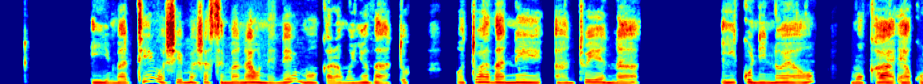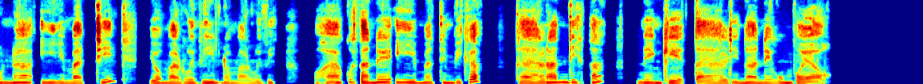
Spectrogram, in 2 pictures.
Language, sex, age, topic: Oshiwambo, female, 25-35, agriculture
